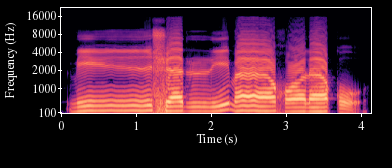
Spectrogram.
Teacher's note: Khalaqu tetap memantul dan dia awdah, lebih jelas dibandingkan yang dia di tengah. Karena di sini juga termasuk qalqalatul kubra.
